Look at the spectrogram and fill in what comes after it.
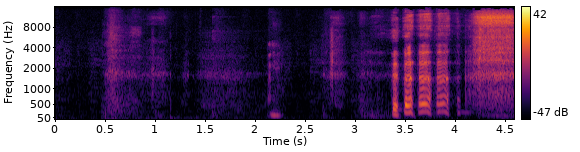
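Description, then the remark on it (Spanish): A person mimics snoring with breathy, nasal snorts, then a rapid run of about five loud snorting pulses, ending in a long hissing exhale. “Eh, yo, yo, sigo roncando y, simplemente agarro la sábana”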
